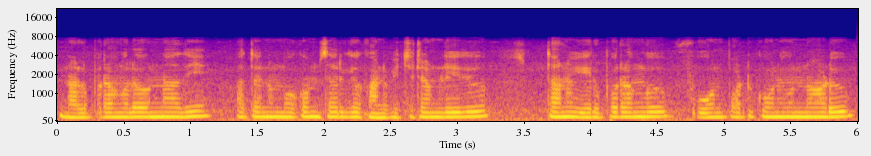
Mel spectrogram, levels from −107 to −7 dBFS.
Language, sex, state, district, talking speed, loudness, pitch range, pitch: Telugu, male, Telangana, Mahabubabad, 140 wpm, -15 LUFS, 160-170 Hz, 165 Hz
